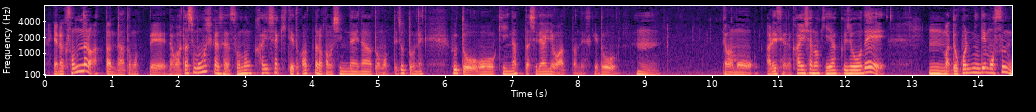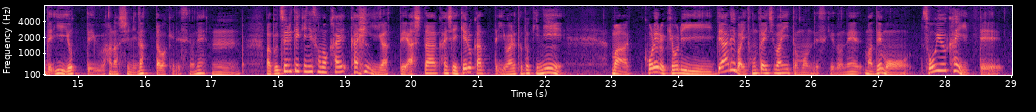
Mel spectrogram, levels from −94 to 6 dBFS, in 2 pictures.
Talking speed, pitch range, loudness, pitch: 405 characters per minute, 115-160 Hz, -18 LUFS, 140 Hz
